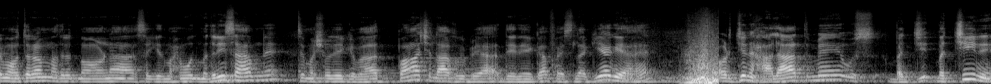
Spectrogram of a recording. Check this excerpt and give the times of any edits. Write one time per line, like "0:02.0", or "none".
0:03.0
0:07.0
